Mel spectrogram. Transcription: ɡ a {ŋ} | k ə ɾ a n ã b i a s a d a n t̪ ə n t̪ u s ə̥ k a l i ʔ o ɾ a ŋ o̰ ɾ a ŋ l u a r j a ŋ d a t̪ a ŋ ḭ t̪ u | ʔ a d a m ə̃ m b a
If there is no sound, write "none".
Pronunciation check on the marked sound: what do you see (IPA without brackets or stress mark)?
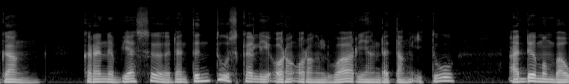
ŋ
